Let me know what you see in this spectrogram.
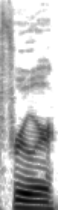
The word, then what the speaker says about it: Frewer: Max Fearman or Furman? – Oh, Matt Frewer. Matt Frewer, the actor.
